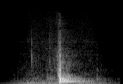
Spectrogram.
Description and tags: Closing a 64 years old book, hard covered and filled with a very thin kind of paper.
paper, percussive, lofi, loop, noise, household, book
